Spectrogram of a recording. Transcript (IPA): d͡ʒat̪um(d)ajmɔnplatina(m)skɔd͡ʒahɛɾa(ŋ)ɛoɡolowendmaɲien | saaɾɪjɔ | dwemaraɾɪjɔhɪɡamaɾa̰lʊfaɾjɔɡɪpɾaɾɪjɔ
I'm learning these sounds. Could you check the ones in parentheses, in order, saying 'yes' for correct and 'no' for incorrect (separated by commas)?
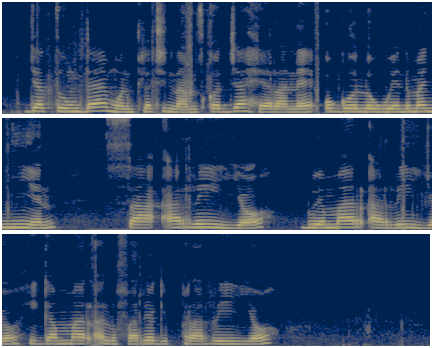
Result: yes, yes, no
